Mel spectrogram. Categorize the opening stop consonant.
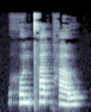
aspirated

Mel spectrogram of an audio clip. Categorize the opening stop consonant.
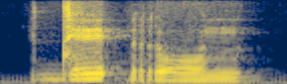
plain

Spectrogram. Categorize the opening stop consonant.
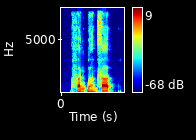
implosive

